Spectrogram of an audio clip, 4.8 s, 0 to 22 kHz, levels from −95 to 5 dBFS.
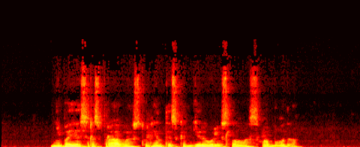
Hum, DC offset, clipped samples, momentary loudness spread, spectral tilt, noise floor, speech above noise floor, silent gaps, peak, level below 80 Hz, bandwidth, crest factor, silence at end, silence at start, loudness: none; under 0.1%; under 0.1%; 7 LU; -7.5 dB/octave; -65 dBFS; 46 dB; none; -4 dBFS; -52 dBFS; 12 kHz; 16 dB; 0.8 s; 0.7 s; -20 LUFS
